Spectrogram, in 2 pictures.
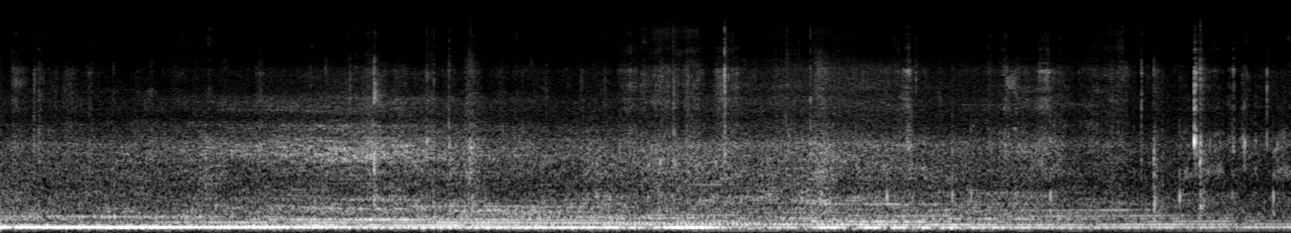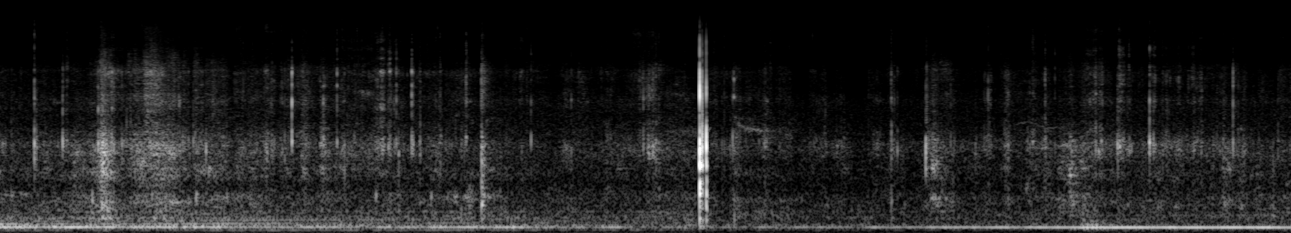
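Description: Strips of fresh coconut leaf rustling and scraping against each other as they are woven into a ketupat casing, with scattered small clicks and one sharp click about twenty seconds in. A steady low hum sits underneath, strongest over the first several seconds and then fading.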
